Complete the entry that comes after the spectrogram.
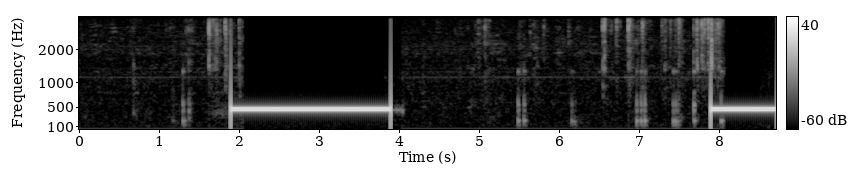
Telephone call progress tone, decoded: ringback tone

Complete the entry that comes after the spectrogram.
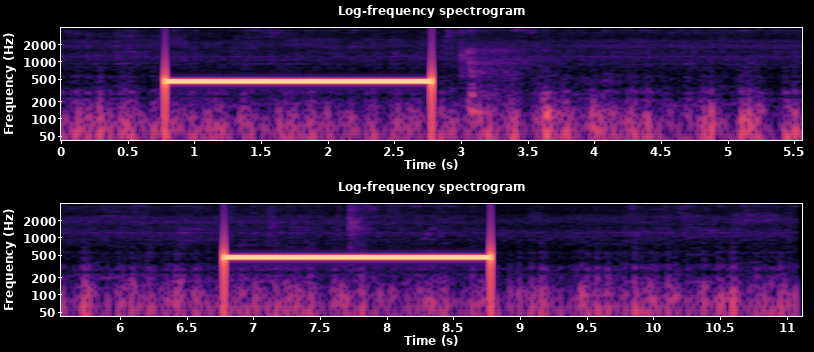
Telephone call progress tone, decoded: ringback tone

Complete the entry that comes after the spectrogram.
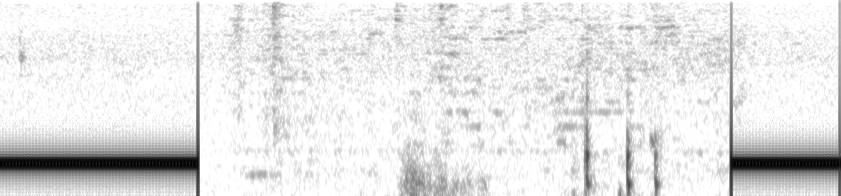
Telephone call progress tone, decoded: ringback tone

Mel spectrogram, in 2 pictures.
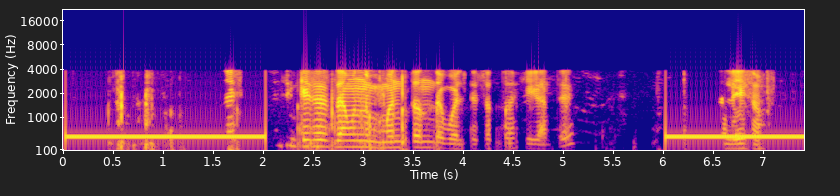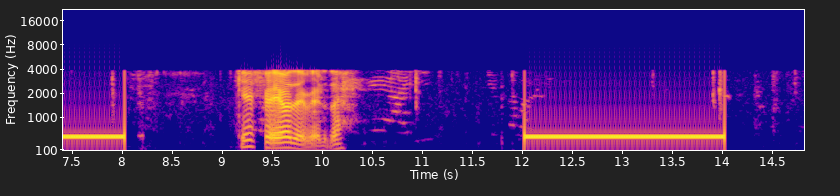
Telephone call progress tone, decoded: ringback tone

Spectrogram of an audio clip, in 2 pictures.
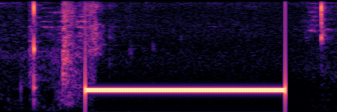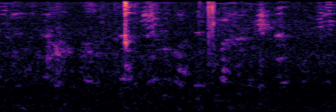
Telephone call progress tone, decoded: ringback tone

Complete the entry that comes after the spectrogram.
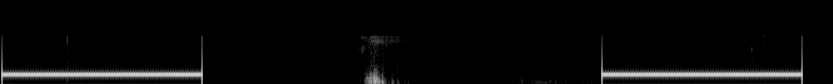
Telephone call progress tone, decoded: ringback tone

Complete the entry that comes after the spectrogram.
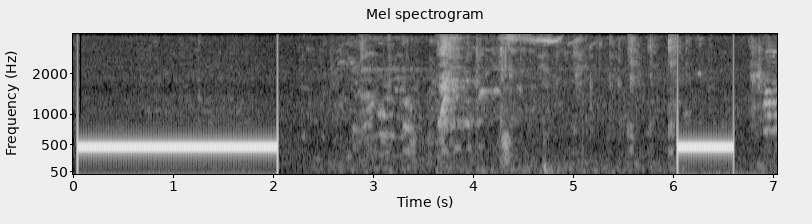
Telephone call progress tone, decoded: ringback tone

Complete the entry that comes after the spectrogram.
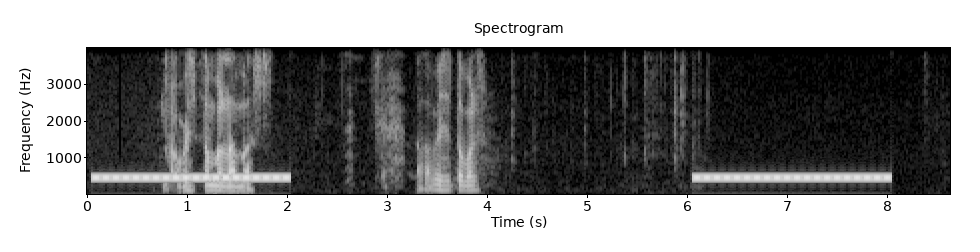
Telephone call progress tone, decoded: ringback tone

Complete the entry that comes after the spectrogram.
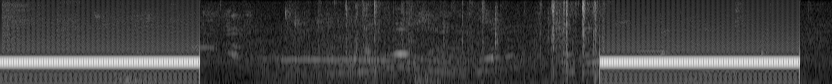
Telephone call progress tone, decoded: ringback tone

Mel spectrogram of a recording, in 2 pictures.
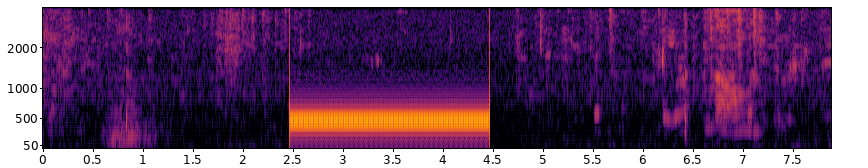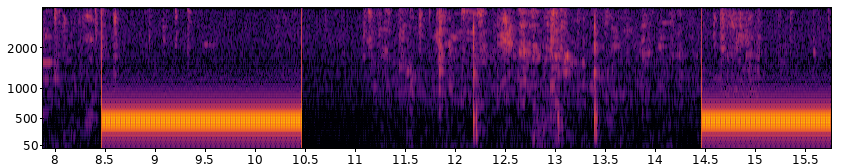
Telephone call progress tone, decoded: ringback tone

